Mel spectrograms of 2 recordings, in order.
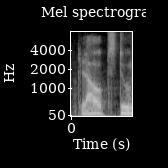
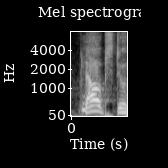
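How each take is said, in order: First: Said in the usual way. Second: "Glaubst" yelled very high and loud, falling; shouted stress on GLAUBST. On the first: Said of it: "repeated phrase, first take". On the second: Acted. Father shouts at Georg, stressing "Glaubst". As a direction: explode on "Glaubst". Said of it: "repeated phrase, second take shouted".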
